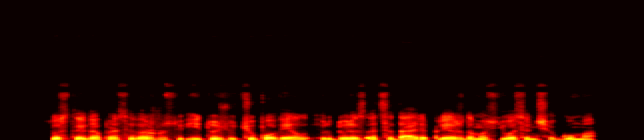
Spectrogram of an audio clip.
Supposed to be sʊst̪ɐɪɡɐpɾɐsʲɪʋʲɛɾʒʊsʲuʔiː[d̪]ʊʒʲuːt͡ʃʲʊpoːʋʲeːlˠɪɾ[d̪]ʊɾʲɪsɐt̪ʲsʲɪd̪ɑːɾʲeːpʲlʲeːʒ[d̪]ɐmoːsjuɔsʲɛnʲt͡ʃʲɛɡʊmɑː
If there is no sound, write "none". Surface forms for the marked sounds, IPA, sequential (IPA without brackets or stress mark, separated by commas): t̪, d̪, d̪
